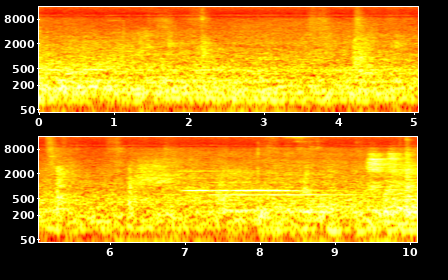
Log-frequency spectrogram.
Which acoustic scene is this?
elevator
